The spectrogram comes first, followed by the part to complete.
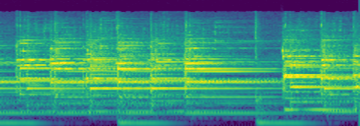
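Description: Live Javanese gamelan: bronze metallophones and gongs ring out a melody of sustained, bell-like tones, over deep low strokes that come about once a second.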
